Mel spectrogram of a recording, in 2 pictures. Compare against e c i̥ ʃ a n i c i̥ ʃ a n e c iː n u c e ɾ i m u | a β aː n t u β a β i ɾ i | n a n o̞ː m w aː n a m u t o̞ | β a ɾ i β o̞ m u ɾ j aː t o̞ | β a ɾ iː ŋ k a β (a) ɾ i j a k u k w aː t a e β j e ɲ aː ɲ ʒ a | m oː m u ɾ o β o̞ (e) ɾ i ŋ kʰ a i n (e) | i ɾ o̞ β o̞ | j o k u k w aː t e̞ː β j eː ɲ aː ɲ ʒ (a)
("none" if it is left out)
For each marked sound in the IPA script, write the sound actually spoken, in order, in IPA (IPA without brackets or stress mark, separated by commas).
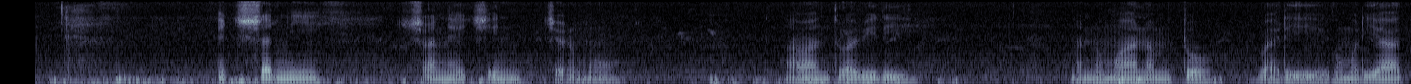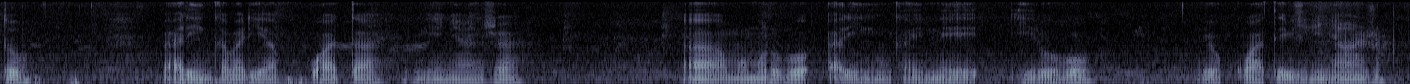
a, a, e, a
